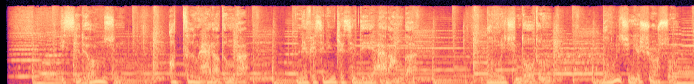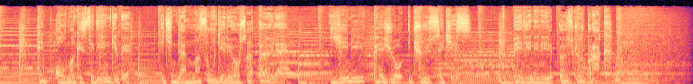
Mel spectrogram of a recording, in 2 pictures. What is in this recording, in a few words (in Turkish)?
reklam; peugeot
